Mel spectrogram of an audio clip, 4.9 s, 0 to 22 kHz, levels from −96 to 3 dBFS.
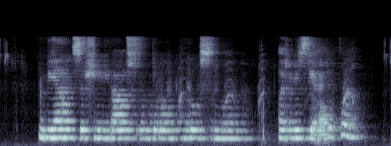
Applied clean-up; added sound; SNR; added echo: neural mask model DeepFilterNet 3.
